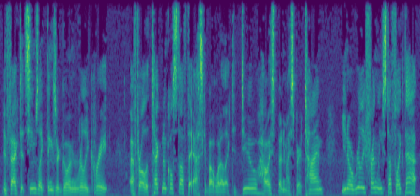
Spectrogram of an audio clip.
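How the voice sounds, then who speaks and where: A man plays a young son in an audio drama, frustrated and earnest. His voice sits a little high for a man and has a mellow tone. There is some faint noise in the recording. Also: animated, a little fast. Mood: earnest, puzzled. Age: young adult. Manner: earnest, complaining.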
